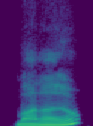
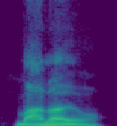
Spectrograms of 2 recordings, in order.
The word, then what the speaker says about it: 많아요: Sometimes the two consonants split across the syllable boundary. 맞아요. 먼저 원어민 예문을 세 개 들어 보세요. 앉아요. 읽어요? 많아요.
